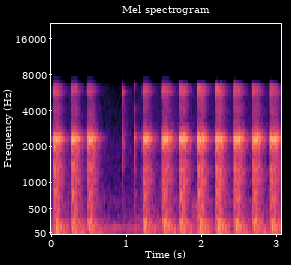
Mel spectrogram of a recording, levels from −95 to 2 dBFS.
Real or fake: real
